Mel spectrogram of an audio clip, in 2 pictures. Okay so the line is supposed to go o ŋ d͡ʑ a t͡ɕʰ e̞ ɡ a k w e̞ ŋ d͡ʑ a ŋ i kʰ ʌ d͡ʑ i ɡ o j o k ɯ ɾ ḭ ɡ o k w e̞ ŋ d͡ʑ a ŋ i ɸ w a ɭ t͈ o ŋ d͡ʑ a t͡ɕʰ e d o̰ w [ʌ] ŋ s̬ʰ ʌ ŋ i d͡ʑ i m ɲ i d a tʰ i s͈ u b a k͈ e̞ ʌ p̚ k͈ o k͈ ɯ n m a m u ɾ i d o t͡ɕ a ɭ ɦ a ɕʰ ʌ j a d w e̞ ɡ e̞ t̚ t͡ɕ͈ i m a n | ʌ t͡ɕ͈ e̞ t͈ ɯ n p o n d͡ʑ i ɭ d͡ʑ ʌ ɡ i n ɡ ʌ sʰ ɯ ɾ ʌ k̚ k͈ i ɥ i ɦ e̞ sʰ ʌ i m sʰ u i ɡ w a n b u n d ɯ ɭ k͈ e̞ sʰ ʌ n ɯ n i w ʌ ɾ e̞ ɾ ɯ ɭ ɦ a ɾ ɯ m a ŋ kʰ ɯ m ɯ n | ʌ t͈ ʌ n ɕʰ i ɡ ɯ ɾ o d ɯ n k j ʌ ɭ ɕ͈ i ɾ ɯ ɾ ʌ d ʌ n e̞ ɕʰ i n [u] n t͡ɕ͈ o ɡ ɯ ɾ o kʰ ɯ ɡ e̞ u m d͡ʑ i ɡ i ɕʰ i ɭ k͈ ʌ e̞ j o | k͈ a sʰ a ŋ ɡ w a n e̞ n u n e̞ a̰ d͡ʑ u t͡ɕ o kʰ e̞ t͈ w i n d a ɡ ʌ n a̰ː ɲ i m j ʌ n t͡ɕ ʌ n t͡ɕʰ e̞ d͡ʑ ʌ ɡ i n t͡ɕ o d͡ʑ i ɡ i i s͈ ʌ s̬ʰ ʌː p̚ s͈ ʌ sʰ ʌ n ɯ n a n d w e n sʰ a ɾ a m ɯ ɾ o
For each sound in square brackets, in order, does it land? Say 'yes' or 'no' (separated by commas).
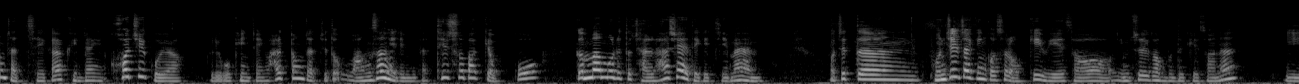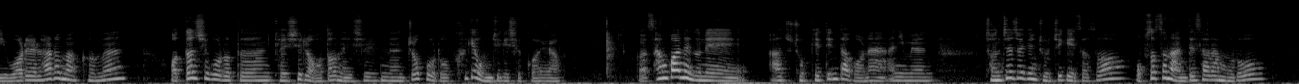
no, no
